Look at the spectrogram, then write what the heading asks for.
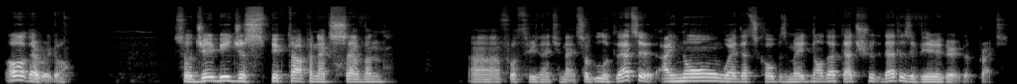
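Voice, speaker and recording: A man's voice: mid-range voice, moderate pace. A man hosting a live stream, reading viewer questions and answering them bluntly while thinking aloud with frequent hesitations. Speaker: livestream host answering viewer chat. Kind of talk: casual live-stream chat.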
